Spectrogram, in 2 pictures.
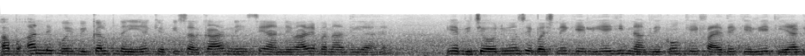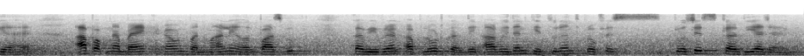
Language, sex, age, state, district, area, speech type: Hindi, female, 60+, Uttar Pradesh, Azamgarh, rural, read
